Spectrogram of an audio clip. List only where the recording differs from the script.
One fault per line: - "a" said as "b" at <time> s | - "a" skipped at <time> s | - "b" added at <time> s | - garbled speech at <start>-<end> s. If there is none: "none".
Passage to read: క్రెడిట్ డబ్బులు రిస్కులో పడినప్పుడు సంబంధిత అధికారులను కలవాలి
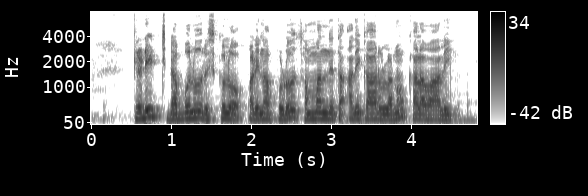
none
